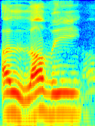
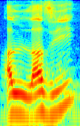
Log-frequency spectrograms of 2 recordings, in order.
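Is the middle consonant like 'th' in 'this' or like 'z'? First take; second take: th; z. First: The middle consonant is a 'th' sound, as in 'this'. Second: The middle consonant is a 'z' sound. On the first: The speaker calls it right. "but rather allazi, because there is a z- a dal here" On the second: The speaker calls it wrong. "we don't have to pronounce it allazi"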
